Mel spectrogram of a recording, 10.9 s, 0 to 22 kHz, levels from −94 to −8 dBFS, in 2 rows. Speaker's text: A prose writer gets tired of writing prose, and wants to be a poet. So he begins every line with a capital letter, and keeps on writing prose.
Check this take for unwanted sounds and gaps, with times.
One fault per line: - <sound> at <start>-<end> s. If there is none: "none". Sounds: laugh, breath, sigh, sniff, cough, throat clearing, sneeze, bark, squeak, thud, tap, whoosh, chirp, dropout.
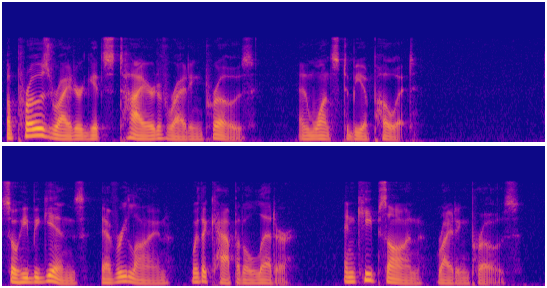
none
